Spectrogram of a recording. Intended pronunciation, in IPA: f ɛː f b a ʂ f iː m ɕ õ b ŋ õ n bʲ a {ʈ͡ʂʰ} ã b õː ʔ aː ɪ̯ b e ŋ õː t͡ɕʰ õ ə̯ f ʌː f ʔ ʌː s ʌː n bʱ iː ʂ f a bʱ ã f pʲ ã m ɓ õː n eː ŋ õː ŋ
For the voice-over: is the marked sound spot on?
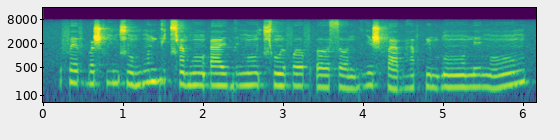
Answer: no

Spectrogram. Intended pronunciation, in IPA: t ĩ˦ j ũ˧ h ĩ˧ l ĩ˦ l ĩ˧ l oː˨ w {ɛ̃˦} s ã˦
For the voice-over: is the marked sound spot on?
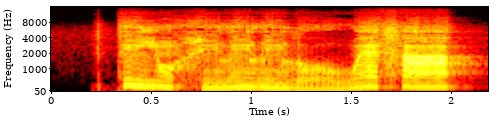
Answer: yes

